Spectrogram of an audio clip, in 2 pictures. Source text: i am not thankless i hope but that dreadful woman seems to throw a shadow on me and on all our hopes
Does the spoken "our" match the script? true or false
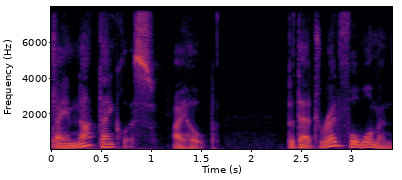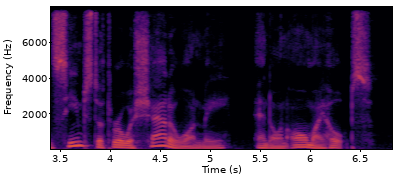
false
